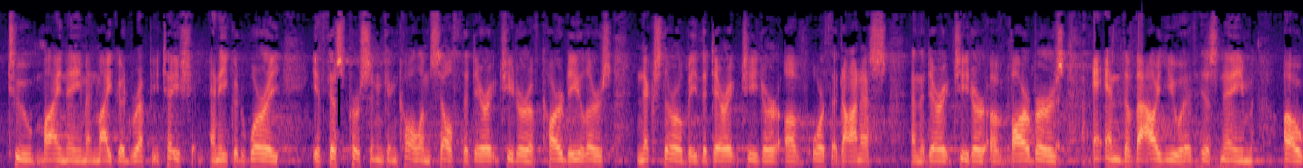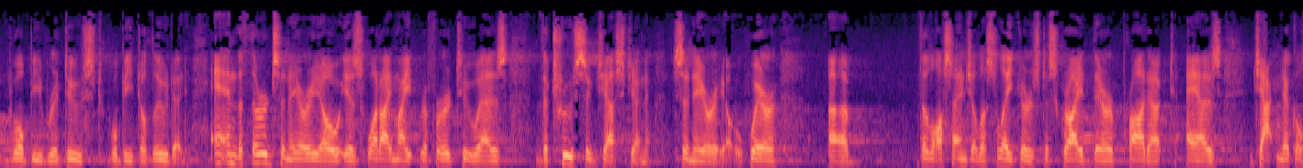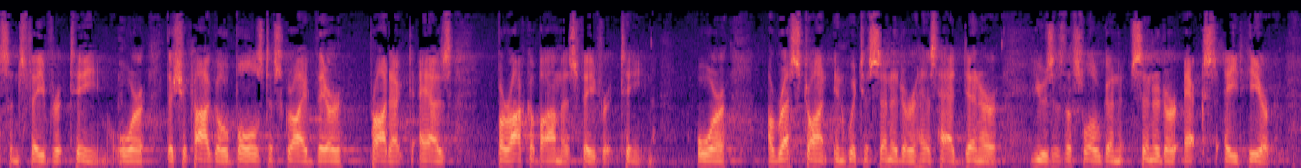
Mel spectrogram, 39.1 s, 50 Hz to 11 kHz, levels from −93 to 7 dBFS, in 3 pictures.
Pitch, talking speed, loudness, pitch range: 110 Hz, 165 wpm, -19 LUFS, 105-115 Hz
